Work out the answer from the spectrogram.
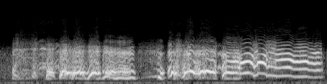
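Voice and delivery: high mocking cackle; evil cackle. Machine god mocking the humans, cackling. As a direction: laugh down at them. AI gloating over captives.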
